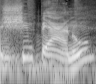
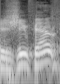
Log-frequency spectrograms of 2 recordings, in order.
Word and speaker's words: Cimpeanu: Bene, perché parleremo della Canalis, ma la cosa più difficile è pronunciare il nome del suo nuovo fidanzato, oserei dire del suo nuovo Toy Boys. Ah, man. Eh sì, perché lui si chiama Georgian Scimpeanu.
